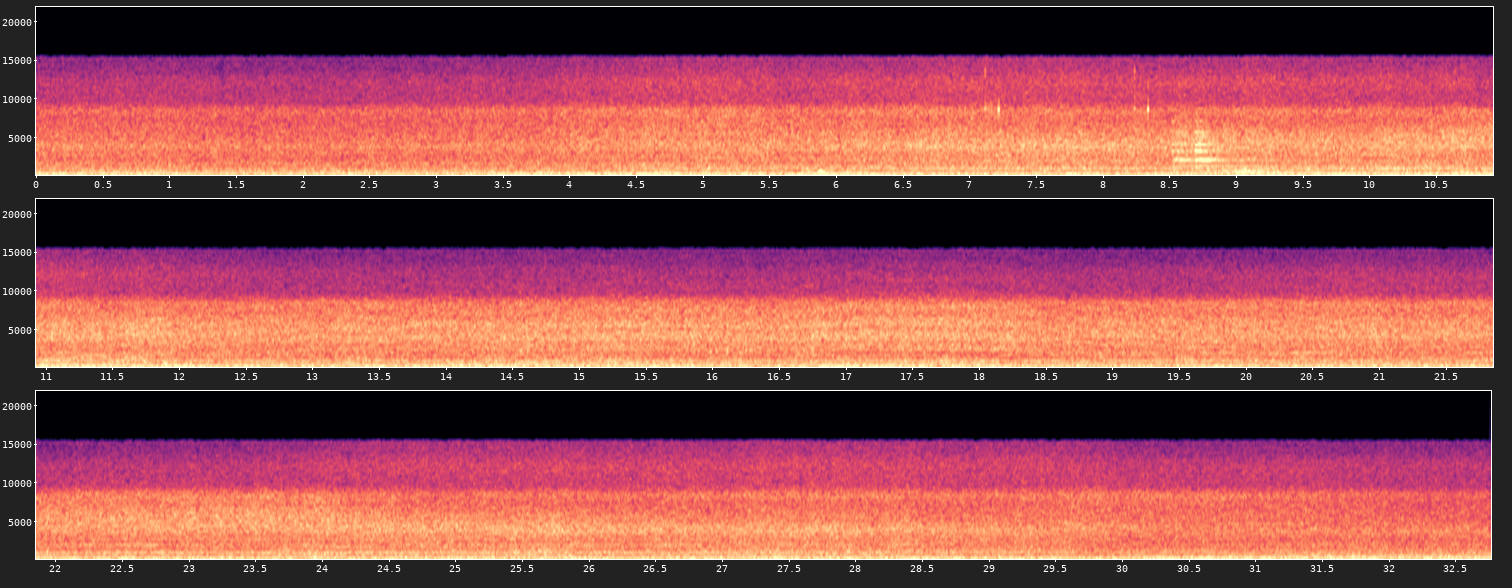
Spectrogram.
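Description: A normally dry rocky ravine in flood: muddy floodwater rushing over rocks in a steady, loud, unbroken rush.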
